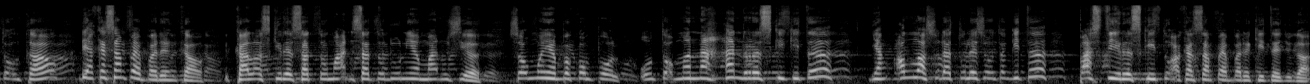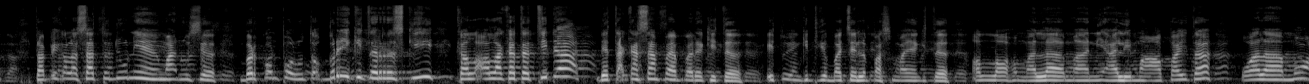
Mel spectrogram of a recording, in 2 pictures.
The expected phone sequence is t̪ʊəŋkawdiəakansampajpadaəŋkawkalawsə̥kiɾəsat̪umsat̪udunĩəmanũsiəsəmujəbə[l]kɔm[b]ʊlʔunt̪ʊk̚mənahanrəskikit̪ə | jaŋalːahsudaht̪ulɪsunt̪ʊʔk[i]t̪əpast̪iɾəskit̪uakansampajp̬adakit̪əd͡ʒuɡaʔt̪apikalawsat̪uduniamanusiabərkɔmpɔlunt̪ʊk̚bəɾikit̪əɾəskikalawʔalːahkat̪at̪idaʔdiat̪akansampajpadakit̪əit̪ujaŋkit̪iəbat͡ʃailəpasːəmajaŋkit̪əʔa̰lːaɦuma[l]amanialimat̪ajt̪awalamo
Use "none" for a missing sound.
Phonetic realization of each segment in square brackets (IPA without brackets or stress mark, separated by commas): r, p, i, l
